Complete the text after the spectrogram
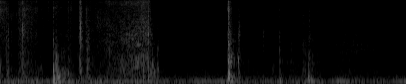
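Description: A ruler clacks down on paper.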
